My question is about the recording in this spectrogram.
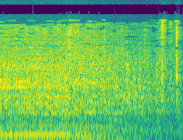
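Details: Farmall Cub tractor after static timing the magneto, started at about half throttle with no choke: catches and settles into a steady, even idle with no misses or popping; starts clean and runs properly.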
